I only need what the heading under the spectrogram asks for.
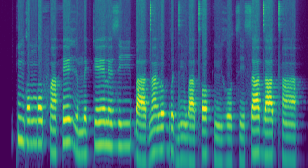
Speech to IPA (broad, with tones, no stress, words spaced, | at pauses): kĩ˦ɡɔ˦ŋɔ˦ fã˨heː˦ɣɪ˨ me˨keː˦lɪ˦ ziː˦ɓaː˨dã˦ lʊ˦ɡʷɪ˦˨ dĩ˨wa˨tʰɔ˦kĩ˨ ɣo˨t͡si˨saː˦daː˦ tʰã˦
